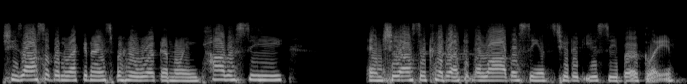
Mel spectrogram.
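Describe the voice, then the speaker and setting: Woman host reading bios, dry dull-sounding audio, even and formal. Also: lowish voice, fairly quick, no room sound. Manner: steady, formal introduction reading. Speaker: event host introducing speakers.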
